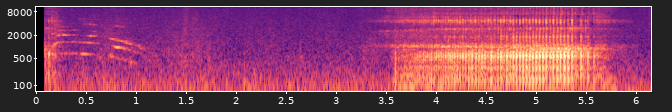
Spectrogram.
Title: Some idiot snoring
